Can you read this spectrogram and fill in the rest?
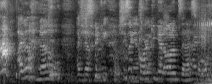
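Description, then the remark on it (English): A female dog barks and yips repeatedly in short, high-pitched bursts, fairly loud, with a brief low rumble at the very end. “She's barking”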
